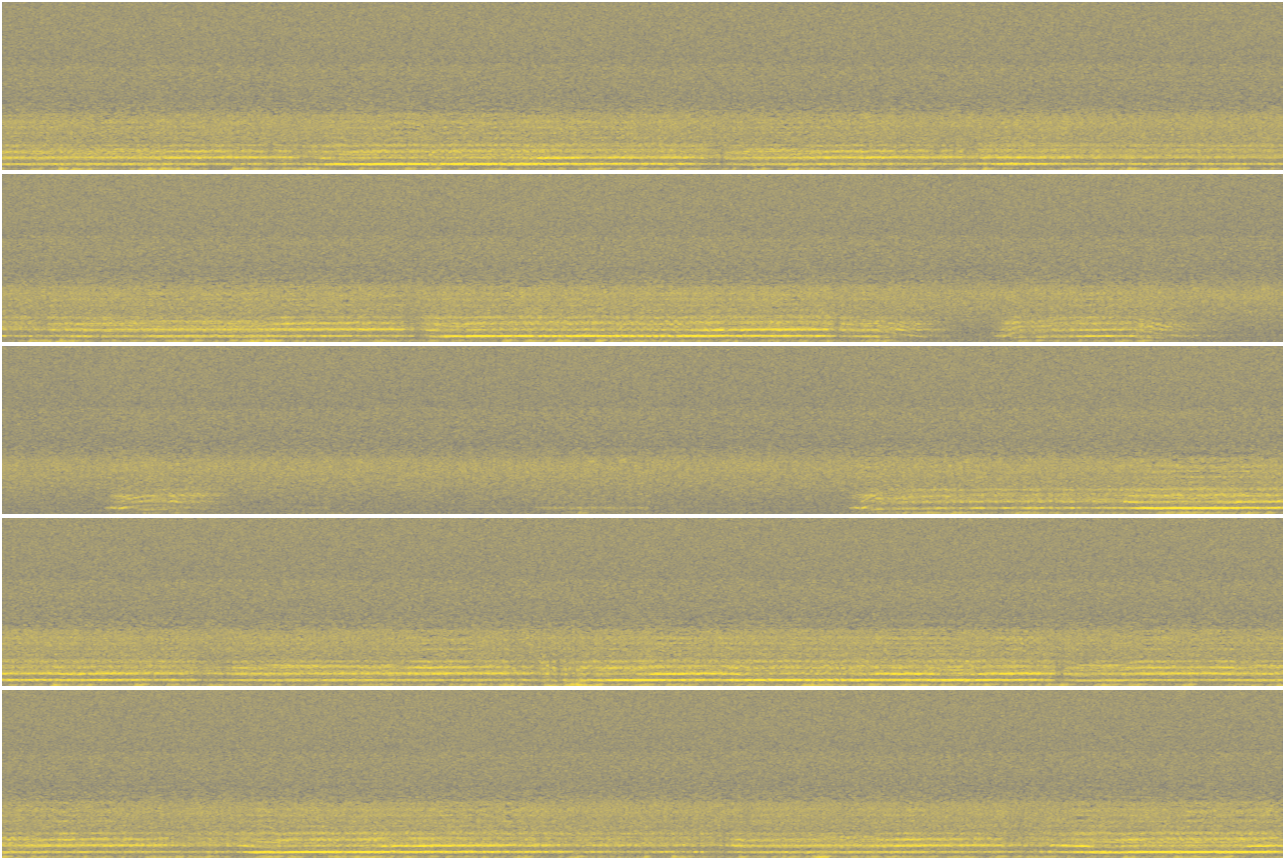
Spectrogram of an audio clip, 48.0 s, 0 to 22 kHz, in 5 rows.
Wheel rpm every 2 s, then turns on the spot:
220, 210, 220, 230, 230, 220, 220, 210, 130, 70, 30, 10, 20, 170, 220, 220, 220, 210, 220, 220, 220, 230, 220, 220.
20-26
